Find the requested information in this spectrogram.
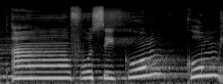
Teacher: Oke, kemudian kalau kita lanjut anfusikum, kum ini hukumnya izhar syafawi, karena mim sukun menghadapi huruf selain mim dan ba, maka mim sukun ini dibaca jelas.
